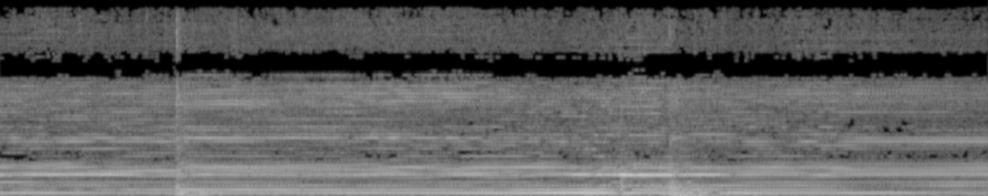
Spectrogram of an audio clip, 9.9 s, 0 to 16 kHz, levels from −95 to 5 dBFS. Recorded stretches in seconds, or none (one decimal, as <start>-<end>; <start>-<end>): 0.0-2.5; 3.7-9.9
